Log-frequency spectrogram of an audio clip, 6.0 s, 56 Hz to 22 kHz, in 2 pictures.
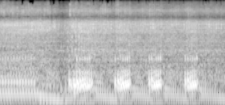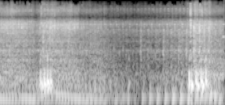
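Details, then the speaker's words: Polaris Sportsman 500 HO ATV after the crank-no-start fix (ignition connector reconnected). It picks up cleanly on short throttle blips and returns to a steady idle with no misfire. It runs great and charges the battery; high and low range, reverse and 4x4 all work. "Well, that four-wheeler runs just great. Everything works."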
